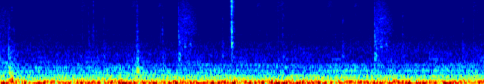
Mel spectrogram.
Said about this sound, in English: now I'm driving on the road that I was talking about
